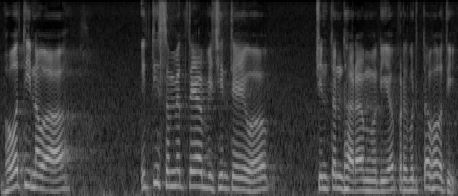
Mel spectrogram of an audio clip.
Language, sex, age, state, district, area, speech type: Sanskrit, male, 60+, Uttar Pradesh, Ghazipur, urban, spontaneous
